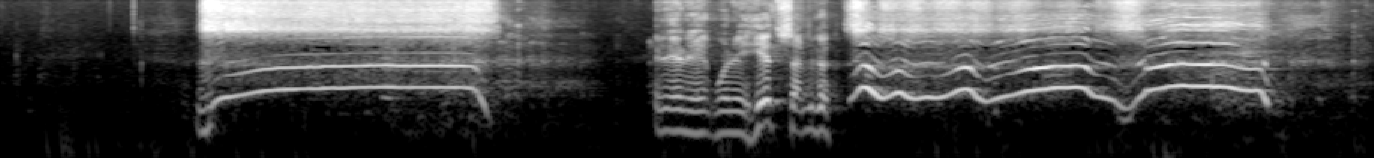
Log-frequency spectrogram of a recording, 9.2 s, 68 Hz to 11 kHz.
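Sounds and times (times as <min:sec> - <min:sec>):
speech: 0:01.3 - 0:01.6, 0:04.4 - 0:06.1
voice imitating a dentist's drill: 0:01.3 - 0:03.3, 0:05.7 - 0:07.9.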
